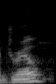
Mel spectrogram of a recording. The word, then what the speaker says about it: Dreo: This is a portable heater by, I forgot what they're called again, Dreo, or Dreo, as it's pronounced.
